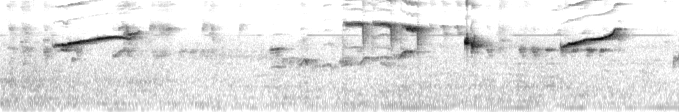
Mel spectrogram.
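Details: Oriental magpie-robin singing, played to encourage a silent bird: a rising whistle, then scratchy chattering and varied short notes, ending with another rising whistle.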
